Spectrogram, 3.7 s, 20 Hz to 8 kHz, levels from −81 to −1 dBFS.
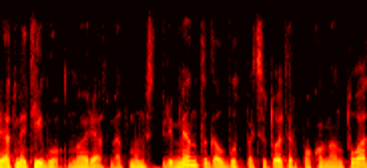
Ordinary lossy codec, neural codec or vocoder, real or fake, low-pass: Opus, 32 kbps; none; real; 7.2 kHz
